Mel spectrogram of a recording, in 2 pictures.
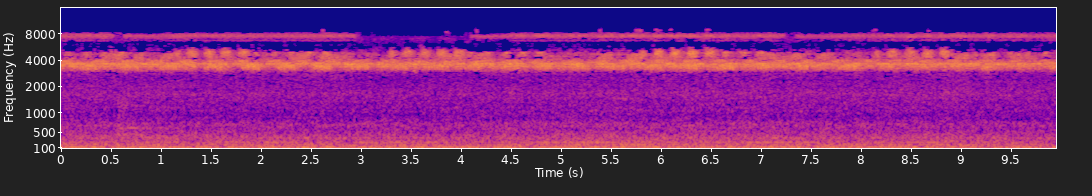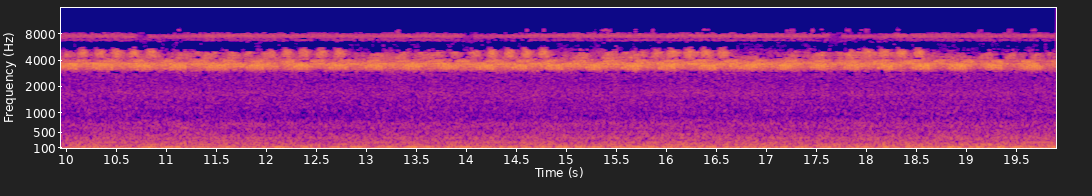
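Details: Crickets and other grass insects of early autumn, at summer's end, chirp steadily in high, pulsing trills over a low background rumble.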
